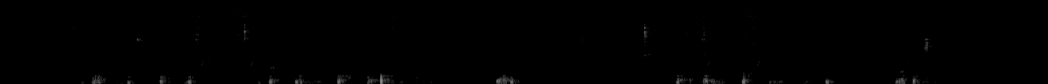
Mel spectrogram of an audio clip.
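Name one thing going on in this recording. Short soft clicks and thuds sound as a game menu is browsed.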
